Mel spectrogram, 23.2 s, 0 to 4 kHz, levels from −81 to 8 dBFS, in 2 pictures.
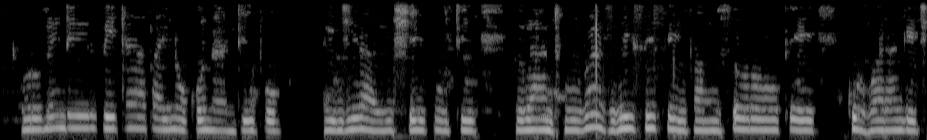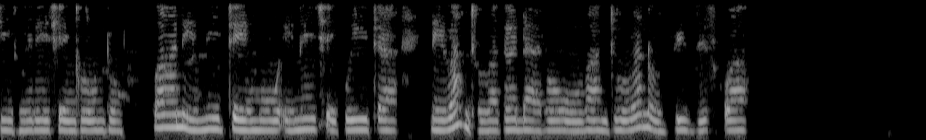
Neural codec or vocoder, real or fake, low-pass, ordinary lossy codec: none; real; 3.6 kHz; Opus, 64 kbps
